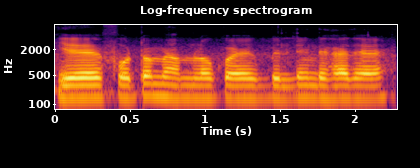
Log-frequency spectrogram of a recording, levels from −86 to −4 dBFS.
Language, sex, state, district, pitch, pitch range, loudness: Hindi, male, Arunachal Pradesh, Lower Dibang Valley, 140 Hz, 140-145 Hz, -15 LUFS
